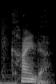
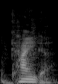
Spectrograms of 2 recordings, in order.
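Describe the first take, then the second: First: The words blend into one reduced word. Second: The words blend into one reduced word.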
